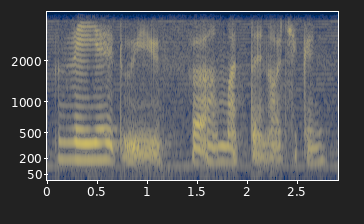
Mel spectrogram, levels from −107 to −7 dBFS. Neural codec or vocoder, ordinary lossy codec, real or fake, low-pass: none; Opus, 64 kbps; real; 3.6 kHz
